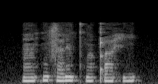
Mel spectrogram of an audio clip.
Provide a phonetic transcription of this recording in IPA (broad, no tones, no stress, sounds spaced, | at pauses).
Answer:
ã k ũ s a ɾ æ̃ kʷʰ ã qʼ æ h i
